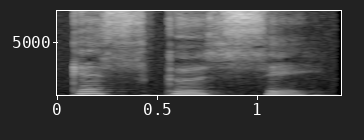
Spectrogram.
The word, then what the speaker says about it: Qu'est-ce que c'est: Qu'est-ce que c'est? Qu'est-ce que c'est? The letters Q, U combined are always pronounced K.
